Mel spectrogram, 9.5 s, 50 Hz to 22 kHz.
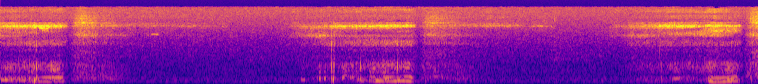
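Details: Snoring: rhythmic rattling snores on each breath, about 15 a minute, with quiet gaps between; ordinary snoring.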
